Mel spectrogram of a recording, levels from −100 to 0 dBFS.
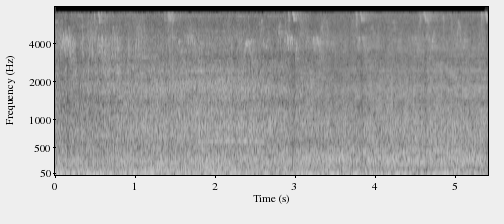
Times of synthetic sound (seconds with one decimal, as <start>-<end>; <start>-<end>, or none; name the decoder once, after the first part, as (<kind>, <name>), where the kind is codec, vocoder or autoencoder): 3.2-5.4 (vocoder, Vocos)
